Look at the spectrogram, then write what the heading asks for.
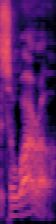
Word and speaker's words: Saguaro: of the Saguaro desert like pronouncing that or is there a g in there no you do squirrel you did it Saguaro okay see look at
